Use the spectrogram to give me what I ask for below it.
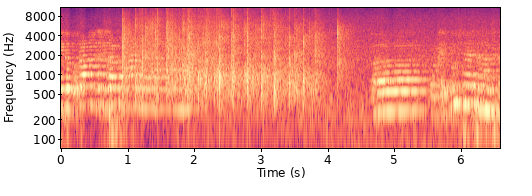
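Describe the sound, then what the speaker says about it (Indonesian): A school audience gives a short burst of rhythmic applause with many sharp claps, bracketed by a speaker's amplified voice before and after. "Tepuk tangan untuk kita semuanya."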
